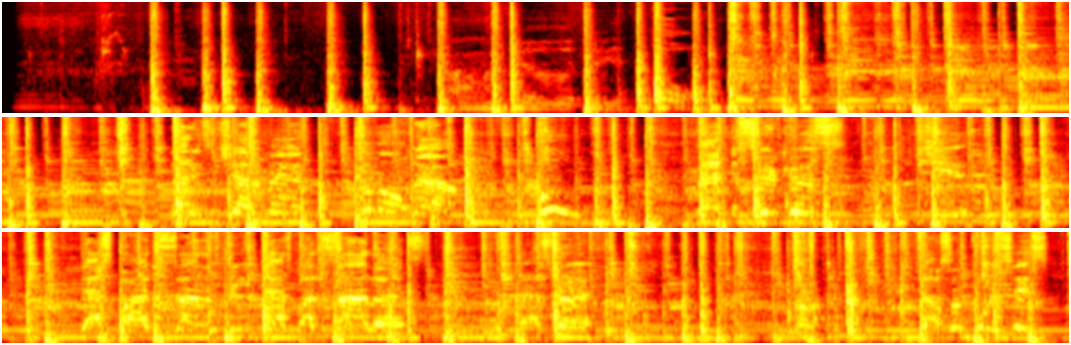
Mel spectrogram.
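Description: Acoustic band playing an instrumental intro: after about a second of silence come a few sharp, spaced strikes, then from about five seconds a steady driving rhythm of strikes with acoustic guitar and a held low note.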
